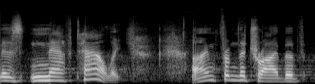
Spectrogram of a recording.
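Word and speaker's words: Naphtali: that naft how many of you grew up pronouncing it napali that's the way I always pronounced it until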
